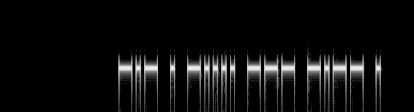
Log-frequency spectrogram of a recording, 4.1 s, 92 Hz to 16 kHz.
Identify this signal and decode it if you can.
Morse code, heard as a keyed tone, about 28 wpm, 700 Hz. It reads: KE6OYE
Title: USA Call Signs - 6 Characters - 2x Character Spacing - 28wpm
